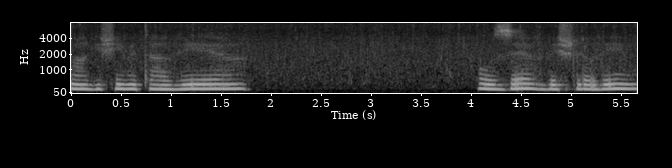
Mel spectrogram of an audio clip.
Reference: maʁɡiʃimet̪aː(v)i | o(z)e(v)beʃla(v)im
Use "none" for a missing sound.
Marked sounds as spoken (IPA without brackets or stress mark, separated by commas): v, z, v, v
